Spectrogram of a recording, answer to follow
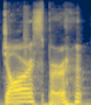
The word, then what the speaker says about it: Jasper: We will call them Jasper, pronounced Jarsper, also posh, and Anne, who also looks so done with Tiffany BS.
